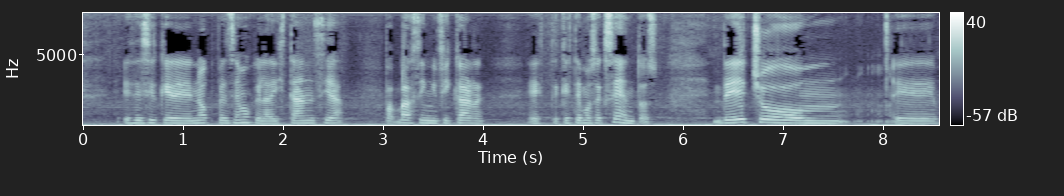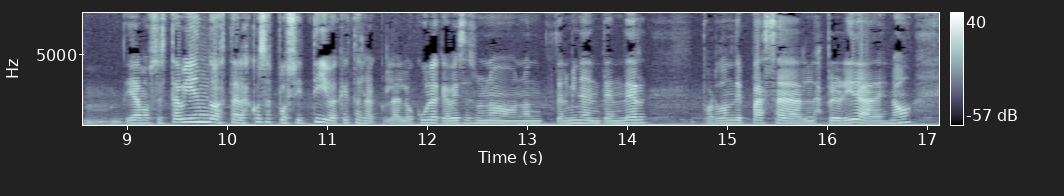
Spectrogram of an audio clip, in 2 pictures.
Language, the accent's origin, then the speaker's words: Spanish; Argentina; Para nosotros como país sudamericano es muy importante que Brasil esté liderando estas posiciones y sumarnos, como Argentina, sumarse a este liderazgo regional.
